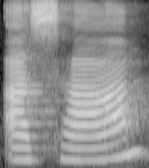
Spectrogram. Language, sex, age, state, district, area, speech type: Manipuri, female, 45-60, Manipur, Bishnupur, rural, spontaneous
